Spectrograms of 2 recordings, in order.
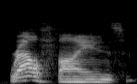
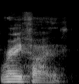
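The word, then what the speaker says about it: Ralph Fiennes: Well, we did have some notable birthdays for this day, including Diane Sawyer, Ralph Fines, Ladybird Johnson, and Megan Trainer. She's all about that base. You know, it's pronounced Ray Fines.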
